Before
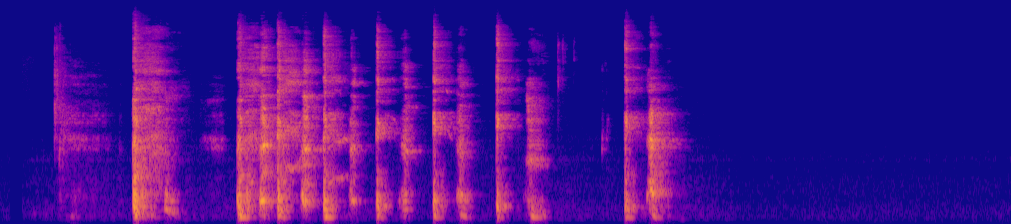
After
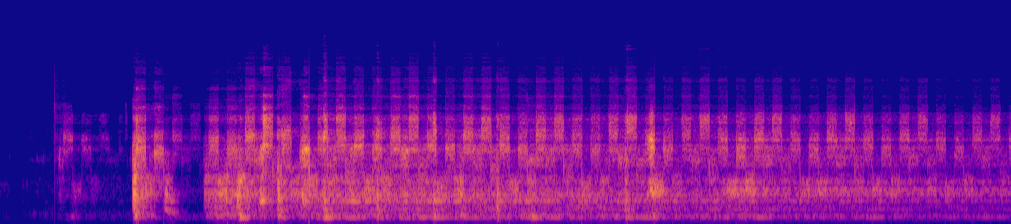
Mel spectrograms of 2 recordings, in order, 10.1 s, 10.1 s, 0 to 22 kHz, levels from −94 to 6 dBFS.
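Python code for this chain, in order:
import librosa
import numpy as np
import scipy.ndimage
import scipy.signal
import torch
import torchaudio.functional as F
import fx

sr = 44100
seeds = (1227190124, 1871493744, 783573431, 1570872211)

y = x + 0.55 * np.pad(x, (int(1.6 * sr / 1000.0), 0))[:len(x)]
y = fx.echo_diffused(y, sr, ms=963, feedback_pct=65, wet_db=-6.0)
y = fx.filter_held_lowpass(y, sr, hz=11.0, low_hz=700.0, high_hz=2200.0)
y = y * librosa.db_to_amplitude(-8.0)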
